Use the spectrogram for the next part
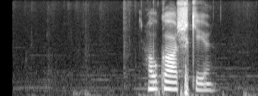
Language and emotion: Russian, angry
